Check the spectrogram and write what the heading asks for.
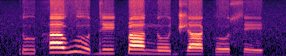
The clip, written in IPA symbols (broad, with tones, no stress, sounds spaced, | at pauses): ɾ u˧ h a˦ w o˦˨ d e˧ k͡p a˧ n o˧ d͡ʒ a˧ k o˨ s e˨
